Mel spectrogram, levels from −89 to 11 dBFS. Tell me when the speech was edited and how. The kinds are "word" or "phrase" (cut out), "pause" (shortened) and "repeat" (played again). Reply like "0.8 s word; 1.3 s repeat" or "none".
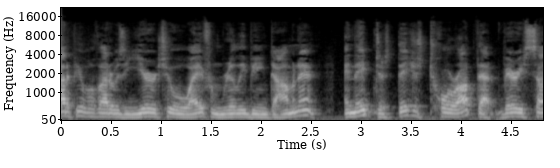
2.7 s pause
